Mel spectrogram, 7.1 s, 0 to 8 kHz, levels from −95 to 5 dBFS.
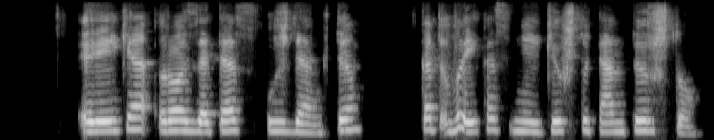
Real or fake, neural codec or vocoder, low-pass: fake; codec, 44.1 kHz, 7.8 kbps, Pupu-Codec; 7.2 kHz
